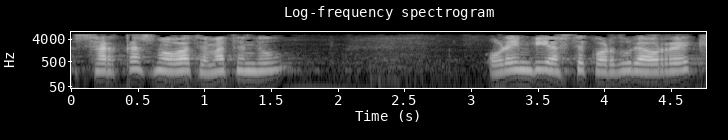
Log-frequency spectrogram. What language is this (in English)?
Basque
